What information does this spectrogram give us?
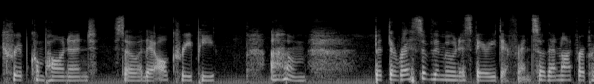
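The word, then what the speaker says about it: KREEP: weird component that we call creep and it's spelled K R E E P and stands for potassium, rare earth elements, and phosphor.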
